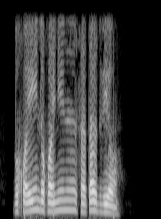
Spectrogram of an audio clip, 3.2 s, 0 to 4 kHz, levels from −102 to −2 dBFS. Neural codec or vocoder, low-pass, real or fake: none; 3.6 kHz; real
